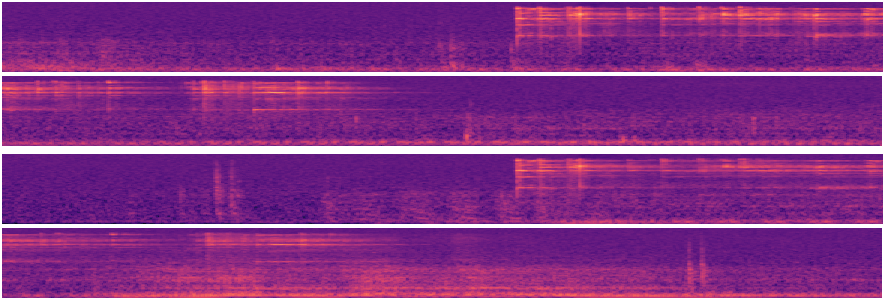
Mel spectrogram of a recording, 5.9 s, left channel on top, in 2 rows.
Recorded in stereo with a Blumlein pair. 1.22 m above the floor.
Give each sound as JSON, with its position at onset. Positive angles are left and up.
{"t": 1.7, "sound": "keys jangling", "azimuth_deg": 5, "distance_m": 0.8}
